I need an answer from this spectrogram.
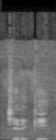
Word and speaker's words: Chiriquí: And we are located in, correct my pronunciation, the Gulf of Chiriqui? Chiriquí.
